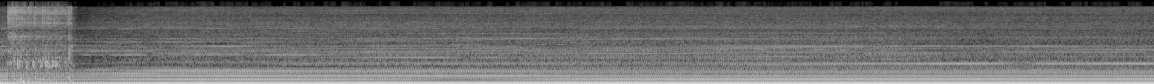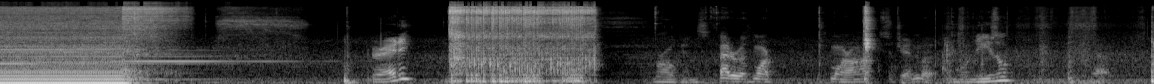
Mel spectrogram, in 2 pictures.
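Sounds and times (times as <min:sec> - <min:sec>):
air compressor motor running: 0:00.0 - 0:14.7, 0:16.0 - 0:17.6.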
